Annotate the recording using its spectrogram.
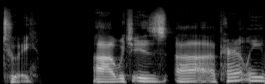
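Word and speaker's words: Ptuj: This was in uh PT T U spelled TUI. Oh, no, wait, no, no, no, no. I was wrong. I was incorrect. It was actually spelled uh PT U, which is still pronounced Tui.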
